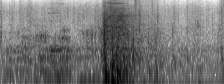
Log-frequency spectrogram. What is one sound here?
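A sword slashes with a sharp swish.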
